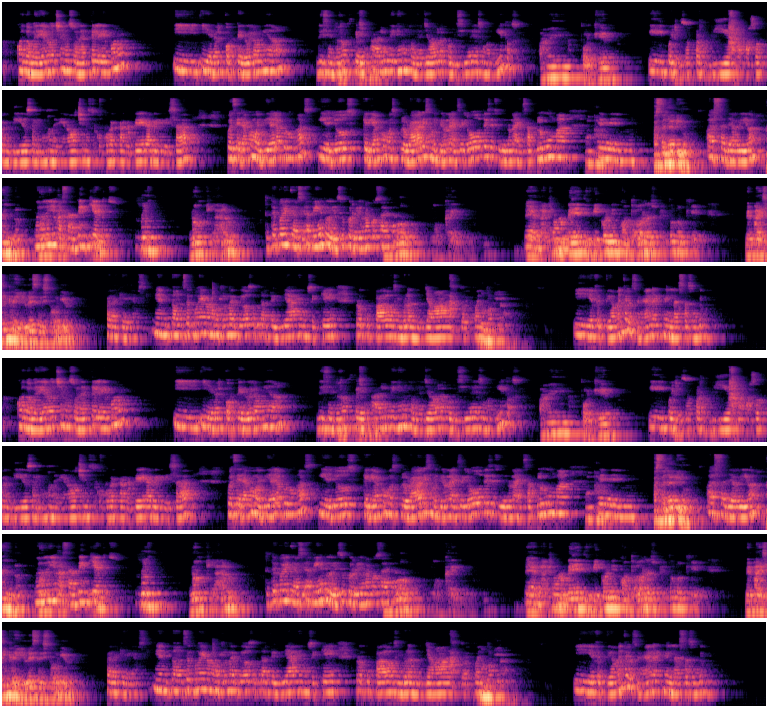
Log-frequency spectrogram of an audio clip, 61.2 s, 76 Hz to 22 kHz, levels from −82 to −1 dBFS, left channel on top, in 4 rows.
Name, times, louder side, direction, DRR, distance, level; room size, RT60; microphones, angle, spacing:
voice 1, 0.3-2.5 3.4-5.6 6.3-10.3 12.9-26.9 27.2-28.0 29.4-30.4 31.2-32.8 33.3-33.4 35.9-38.5 41.0-41.9 48.0-55.5 57.3-60.0, left 1 dB, 80° left, -2 dB, 0.7 m, -23 dB
voice 2, 7.1-7.4 10.7-12.2 27.0-27.3 28.3-29.0 30.6-31.0 31.2-31.8 32.3-32.6 33.4-33.7 34.3-35.3 38.2-38.8 39.2-39.9 41.1-44.5 45.5-47.3 55.4-56.0, equal, 10° right, -6 dB, 1.0 m, -22 dB
3.5 x 3.0 x 3.0 m, 0.85 s
head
